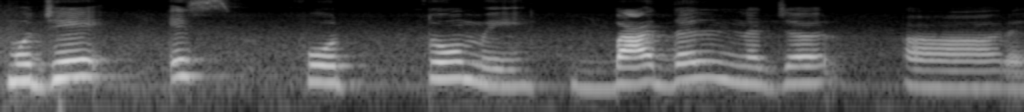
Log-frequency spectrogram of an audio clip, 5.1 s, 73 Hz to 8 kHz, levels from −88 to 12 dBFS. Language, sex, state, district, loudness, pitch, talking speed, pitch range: Hindi, female, Madhya Pradesh, Umaria, -17 LUFS, 250 Hz, 95 wpm, 220-290 Hz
